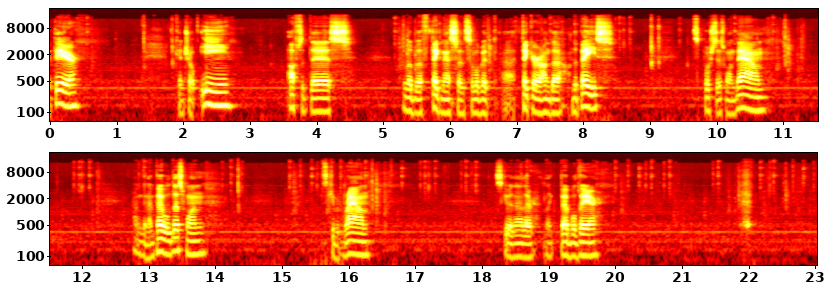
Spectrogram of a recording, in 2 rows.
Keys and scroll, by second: 1.4 ctrl+e, 8.8 w.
